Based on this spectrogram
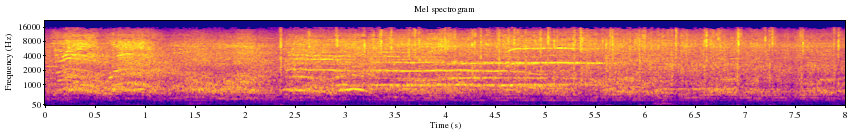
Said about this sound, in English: We're getting the student-led red and white cheer going, as you can hear.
